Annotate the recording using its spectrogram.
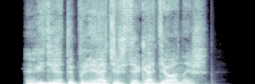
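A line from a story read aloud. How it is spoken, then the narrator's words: Roared. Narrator (Russian): Взревел Никрит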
